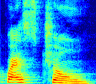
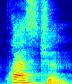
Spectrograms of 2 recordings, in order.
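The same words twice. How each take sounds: First: The final vowel is a rounded O sound. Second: The final vowel is short and unrounded. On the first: The speaker calls it wrong. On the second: The speaker calls it right.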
